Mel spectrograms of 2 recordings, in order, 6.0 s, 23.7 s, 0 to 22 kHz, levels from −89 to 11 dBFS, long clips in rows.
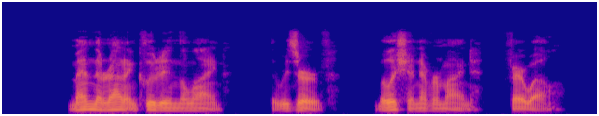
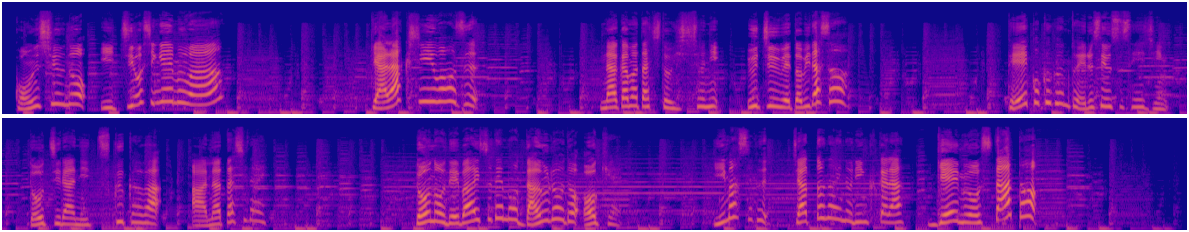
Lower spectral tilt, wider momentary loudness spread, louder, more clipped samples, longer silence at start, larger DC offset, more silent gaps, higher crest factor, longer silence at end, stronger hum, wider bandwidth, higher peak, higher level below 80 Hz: first, -6 dB/octave vs -2.5 dB/octave; second, 14 LU vs 23 LU; first, -25 LUFS vs -28 LUFS; neither; first, 0.7 s vs 0.15 s; neither; first, 2.38-2.69 s, 3.46-3.72 s, 4.89-5.00 s vs none; about the same, 18 dB vs 22 dB; second, 0.45 s vs 0.75 s; neither; second, 7.8 kHz vs 16 kHz; about the same, -8 dBFS vs -8 dBFS; second, -64 dBFS vs -50 dBFS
